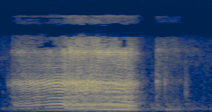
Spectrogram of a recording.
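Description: One long, loud, buzzing snore on an in-breath from a sleeping man, followed by a quieter breath.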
